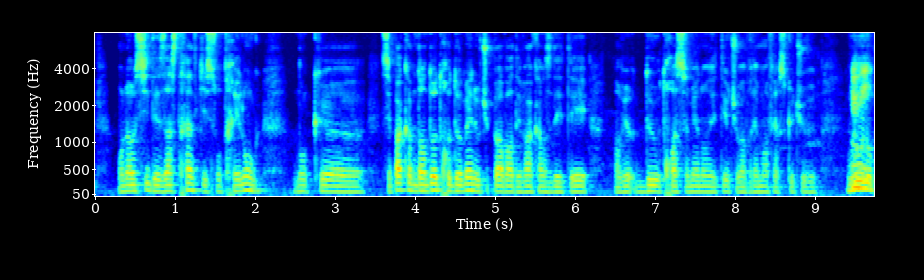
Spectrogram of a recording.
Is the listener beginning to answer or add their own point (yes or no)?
no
